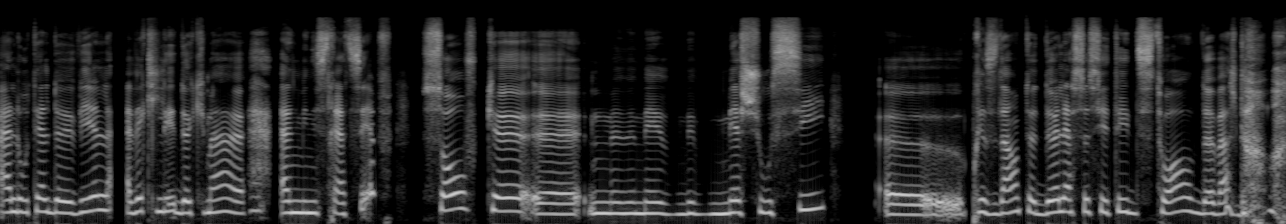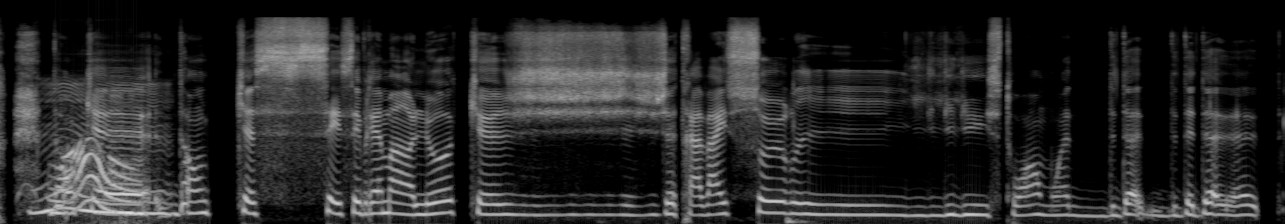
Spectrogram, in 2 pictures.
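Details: Adult woman who stutters, with word and phrase repetitions.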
